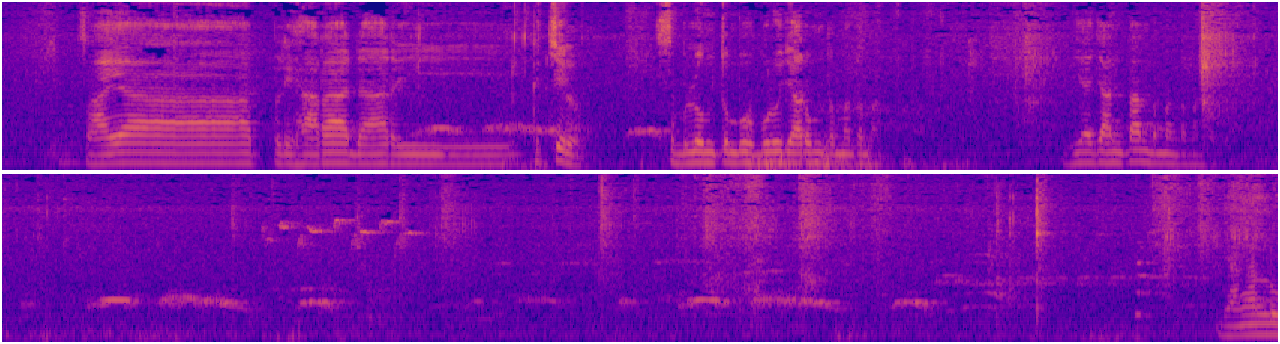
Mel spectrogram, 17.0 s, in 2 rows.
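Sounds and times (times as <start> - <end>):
bird cooing: 2.6 - 4.8, 8.5 - 17.0
bird chirps: 8.7 - 16.4.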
